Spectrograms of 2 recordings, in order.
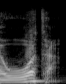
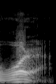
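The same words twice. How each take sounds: First: It is said in a British accent. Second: It is said in an American accent.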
